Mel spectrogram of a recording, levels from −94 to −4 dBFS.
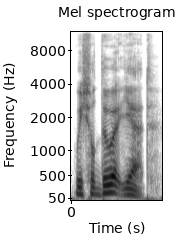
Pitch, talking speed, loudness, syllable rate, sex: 125 Hz, 260 wpm, -17 LUFS, 5.3 syllables/s, male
